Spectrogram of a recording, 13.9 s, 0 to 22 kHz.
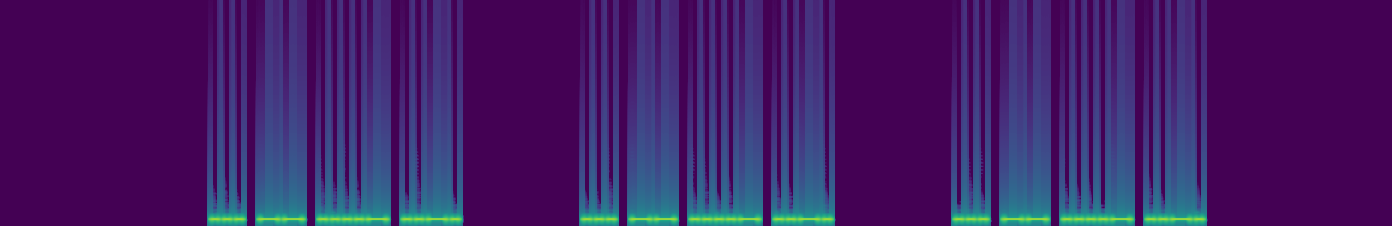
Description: Morse code, heard as a keyed tone, about 21 wpm, 700 Hz. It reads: SM4F SM4F SM4F
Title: DXCC-100 Call Signs - 4 Characters - Repeated 3x - 20wpm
